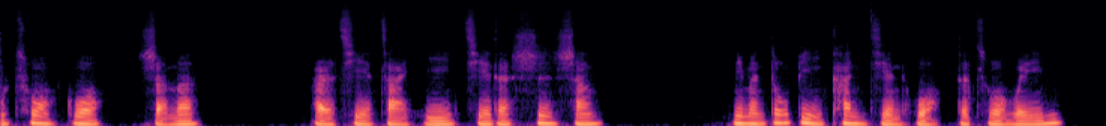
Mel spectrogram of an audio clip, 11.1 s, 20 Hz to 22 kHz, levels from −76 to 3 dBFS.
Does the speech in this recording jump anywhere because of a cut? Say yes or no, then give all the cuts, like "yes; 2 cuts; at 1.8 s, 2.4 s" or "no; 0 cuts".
no; 0 cuts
